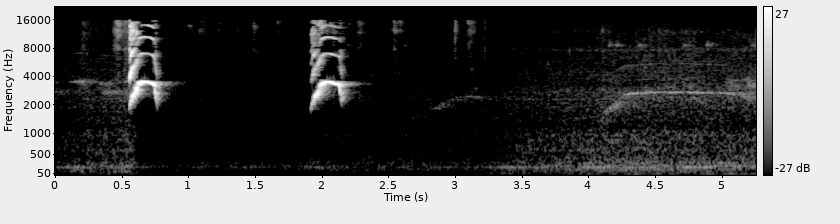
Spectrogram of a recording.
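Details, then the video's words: Cockatiel giving hungry calls: two bright, rising-falling whistled notes about a second and a half apart, followed by low hum and a faint passing vehicle-like drone. "cocktail bird hungry"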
